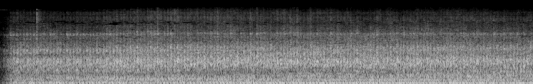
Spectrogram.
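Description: Heavy semi-trailer truck's engine running with road noise, a steady drone that starts suddenly.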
